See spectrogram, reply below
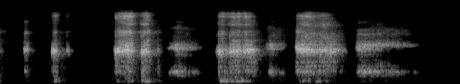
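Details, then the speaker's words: Rough snoring breaths with strained, partly blocked airflow, imitated by a sleep-study presenter to show obstruction despite continued breathing effort; hypopnea with snoring (imitated). "the patient's continuing to try to breathe but they are obstructing and i'm just going to use the mouse and demonstrate myself what this sounds like and kind of looks like okay so"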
